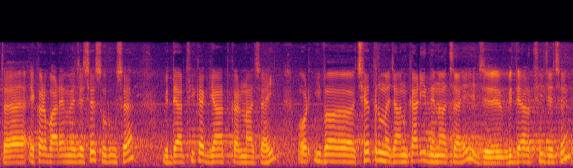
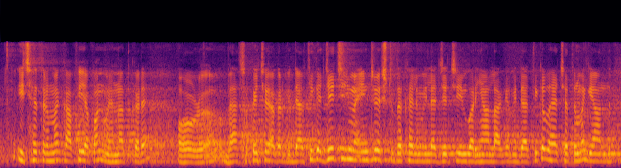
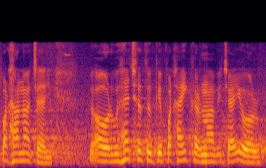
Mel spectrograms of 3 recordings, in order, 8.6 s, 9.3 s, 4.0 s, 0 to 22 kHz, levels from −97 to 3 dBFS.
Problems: none marked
